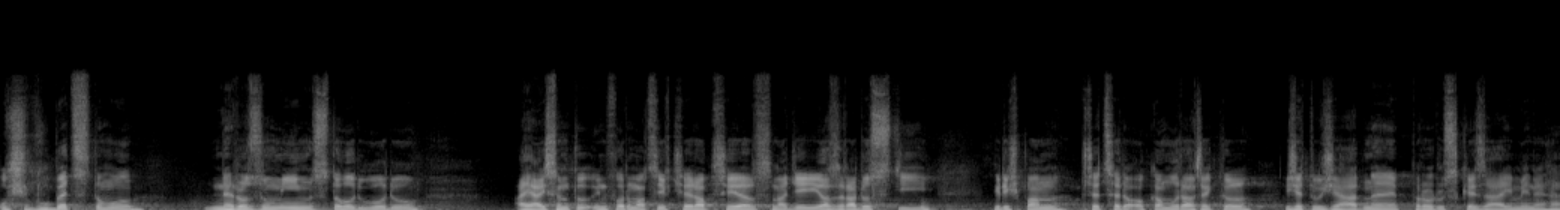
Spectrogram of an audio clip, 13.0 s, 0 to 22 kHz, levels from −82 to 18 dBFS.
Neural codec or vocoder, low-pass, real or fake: codec, 44.1 kHz, 7.8 kbps, Pupu-Codec; 14.4 kHz; fake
